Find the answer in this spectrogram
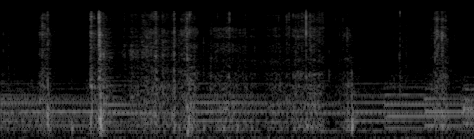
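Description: Quiet background music with a few light clicks and rustles from a boxed Funko Pop figure in its plastic protector being handled.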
